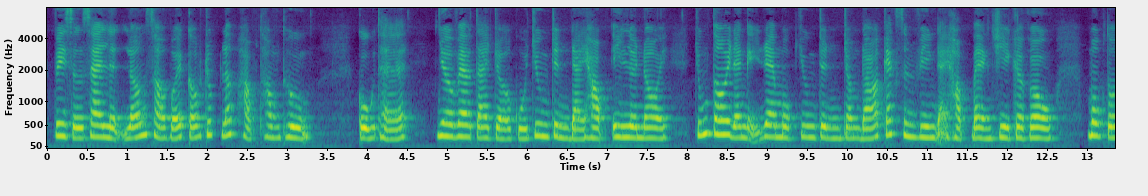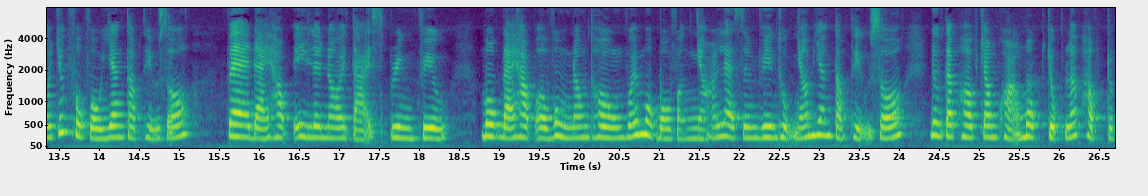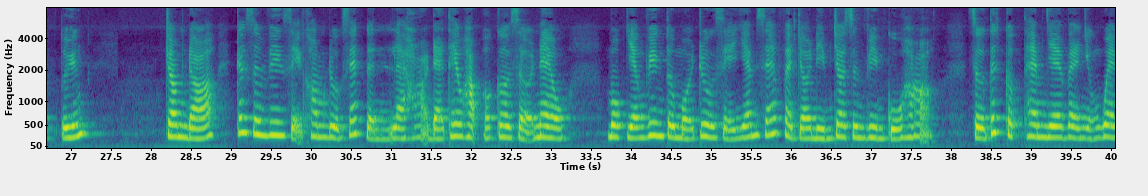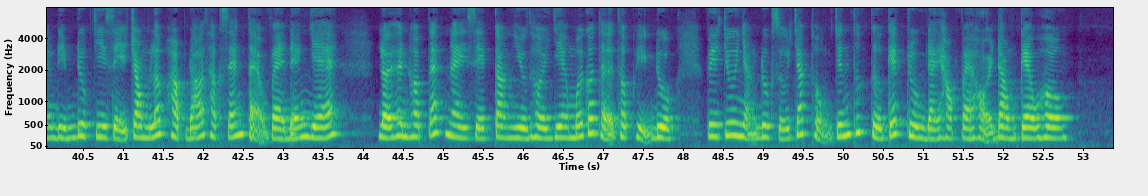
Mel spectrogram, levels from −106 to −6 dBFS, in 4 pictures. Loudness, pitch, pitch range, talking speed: -23 LUFS, 235 Hz, 220-260 Hz, 205 wpm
